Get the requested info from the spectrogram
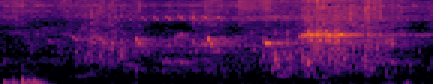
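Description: A bird calling in short, high, steady-pitched notes that begin about a second and a half in, after a soft low thump at the start.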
